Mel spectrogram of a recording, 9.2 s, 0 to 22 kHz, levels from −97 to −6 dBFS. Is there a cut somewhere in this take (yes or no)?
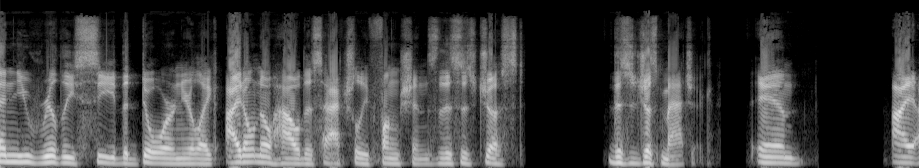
no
